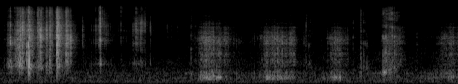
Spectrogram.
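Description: A person biting into an airy, crunchy pork rind (chicharrón). A burst of crackly crunching lasts about the first half-second, then the chewing goes on with softer crunches every half-second or so.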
